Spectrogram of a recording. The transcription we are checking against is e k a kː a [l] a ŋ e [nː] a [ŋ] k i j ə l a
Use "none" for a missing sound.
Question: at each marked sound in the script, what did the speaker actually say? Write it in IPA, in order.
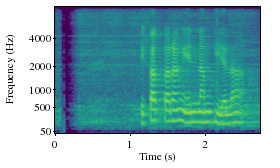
ɾ, nː, m

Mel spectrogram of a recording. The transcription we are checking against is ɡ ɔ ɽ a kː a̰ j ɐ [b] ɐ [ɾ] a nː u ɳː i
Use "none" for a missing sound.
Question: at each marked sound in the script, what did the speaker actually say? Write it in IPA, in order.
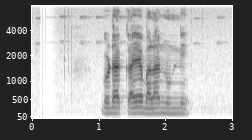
b, l

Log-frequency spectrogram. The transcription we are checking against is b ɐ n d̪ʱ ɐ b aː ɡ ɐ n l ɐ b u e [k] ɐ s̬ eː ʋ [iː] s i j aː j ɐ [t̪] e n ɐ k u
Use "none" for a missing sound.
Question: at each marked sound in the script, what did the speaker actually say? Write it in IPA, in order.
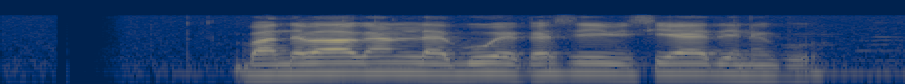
k, i, d̪

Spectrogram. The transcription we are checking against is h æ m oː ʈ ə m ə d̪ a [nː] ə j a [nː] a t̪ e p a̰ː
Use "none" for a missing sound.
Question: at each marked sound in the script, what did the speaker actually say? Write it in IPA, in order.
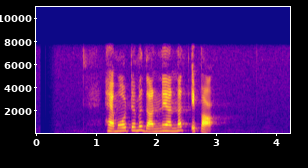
nː, nː

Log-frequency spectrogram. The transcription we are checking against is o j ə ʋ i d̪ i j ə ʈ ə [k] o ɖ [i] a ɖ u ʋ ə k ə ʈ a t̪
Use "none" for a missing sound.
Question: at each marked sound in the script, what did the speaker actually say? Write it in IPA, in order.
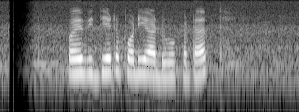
p, i

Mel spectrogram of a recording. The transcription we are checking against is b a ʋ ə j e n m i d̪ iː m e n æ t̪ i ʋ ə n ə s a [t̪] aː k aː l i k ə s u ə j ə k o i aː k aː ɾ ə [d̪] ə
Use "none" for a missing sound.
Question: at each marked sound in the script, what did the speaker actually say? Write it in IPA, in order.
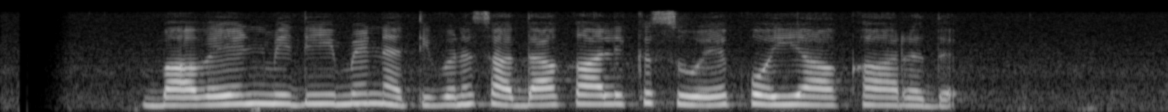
d̪, d̪

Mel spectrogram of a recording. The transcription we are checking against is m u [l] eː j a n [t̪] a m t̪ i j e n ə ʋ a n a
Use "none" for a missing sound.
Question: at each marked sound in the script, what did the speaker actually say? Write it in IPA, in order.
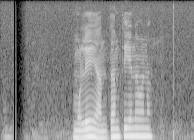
l, t̪

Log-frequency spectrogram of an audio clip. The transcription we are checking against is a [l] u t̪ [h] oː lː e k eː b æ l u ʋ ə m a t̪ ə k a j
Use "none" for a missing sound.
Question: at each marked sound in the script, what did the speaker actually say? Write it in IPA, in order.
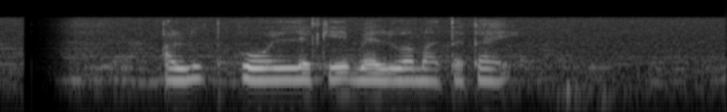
l, h

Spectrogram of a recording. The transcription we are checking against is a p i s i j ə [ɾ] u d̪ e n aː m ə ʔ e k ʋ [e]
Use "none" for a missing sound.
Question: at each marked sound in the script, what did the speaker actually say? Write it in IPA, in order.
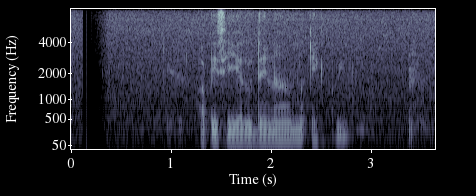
l, i

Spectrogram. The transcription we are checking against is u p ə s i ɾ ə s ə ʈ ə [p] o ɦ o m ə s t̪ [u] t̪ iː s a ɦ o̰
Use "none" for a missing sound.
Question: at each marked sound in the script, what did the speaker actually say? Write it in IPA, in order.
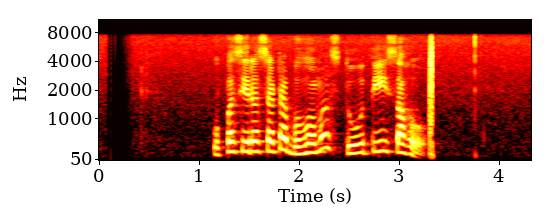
b, uː

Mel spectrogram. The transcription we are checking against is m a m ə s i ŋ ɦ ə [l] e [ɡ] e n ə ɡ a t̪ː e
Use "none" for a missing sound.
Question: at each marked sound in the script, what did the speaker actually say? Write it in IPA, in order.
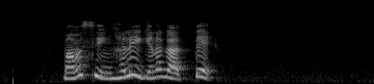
l, ɡ

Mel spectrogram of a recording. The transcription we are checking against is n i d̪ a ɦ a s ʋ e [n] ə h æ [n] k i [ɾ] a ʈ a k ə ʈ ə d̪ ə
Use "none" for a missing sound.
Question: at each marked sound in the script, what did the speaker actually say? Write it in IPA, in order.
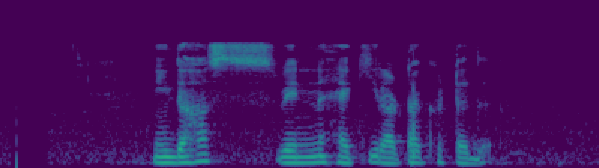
nː, none, ɾ

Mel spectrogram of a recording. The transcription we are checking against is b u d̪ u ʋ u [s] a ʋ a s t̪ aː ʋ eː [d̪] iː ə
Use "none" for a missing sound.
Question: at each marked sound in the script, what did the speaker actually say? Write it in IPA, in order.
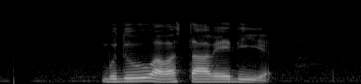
none, d̪

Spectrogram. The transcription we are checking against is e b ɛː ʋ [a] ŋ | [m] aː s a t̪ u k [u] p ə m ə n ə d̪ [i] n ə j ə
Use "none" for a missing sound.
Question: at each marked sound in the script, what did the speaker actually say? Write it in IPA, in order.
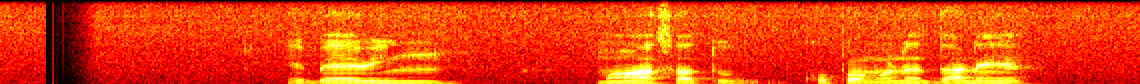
i, m, o, a

